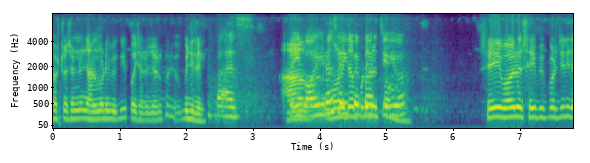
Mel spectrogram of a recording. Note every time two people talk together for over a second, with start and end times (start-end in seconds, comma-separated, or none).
3.6-5.2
